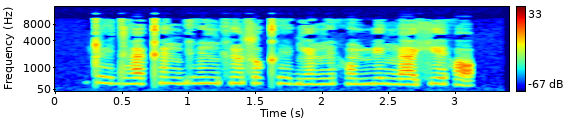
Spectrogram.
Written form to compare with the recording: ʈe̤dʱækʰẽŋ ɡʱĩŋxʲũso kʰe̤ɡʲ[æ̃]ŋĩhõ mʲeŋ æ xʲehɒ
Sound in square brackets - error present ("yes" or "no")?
no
